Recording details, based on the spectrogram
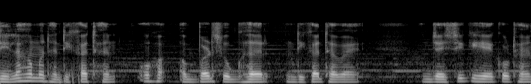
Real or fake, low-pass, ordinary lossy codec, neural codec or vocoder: real; 7.2 kHz; none; none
